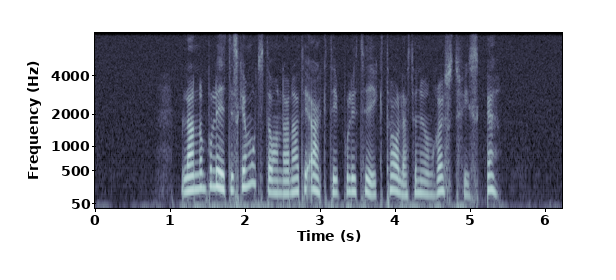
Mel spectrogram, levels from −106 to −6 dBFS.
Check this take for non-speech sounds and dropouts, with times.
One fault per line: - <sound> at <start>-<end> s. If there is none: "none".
- dropout at 5.1-5.2 s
